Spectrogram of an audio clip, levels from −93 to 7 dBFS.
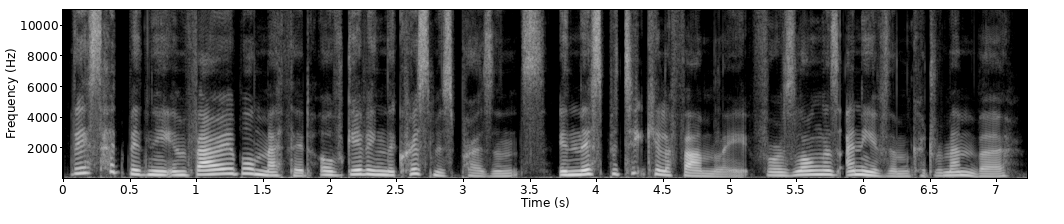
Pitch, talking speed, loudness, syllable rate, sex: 225 Hz, 200 wpm, -19 LUFS, 5.8 syllables/s, female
